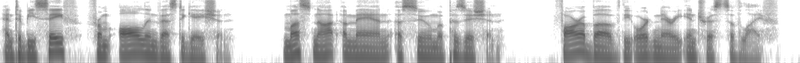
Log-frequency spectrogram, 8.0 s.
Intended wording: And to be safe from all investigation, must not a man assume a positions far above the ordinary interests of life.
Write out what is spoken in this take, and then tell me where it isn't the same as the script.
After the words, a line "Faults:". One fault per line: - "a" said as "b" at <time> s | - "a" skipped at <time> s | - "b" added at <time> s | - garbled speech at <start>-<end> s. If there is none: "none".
And to be safe from all investigation, must not a man assume a position far above the ordinary interests of life.
Faults:
- "positions" said as "position" at 4.4 s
